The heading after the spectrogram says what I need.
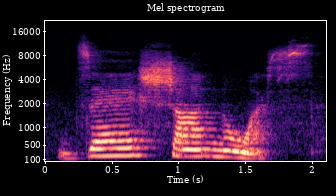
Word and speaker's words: dzēšanos: The letter combination d and z are pronounced together as if it was one sound, dz. And the syllable altogether is dze, dze, dze.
